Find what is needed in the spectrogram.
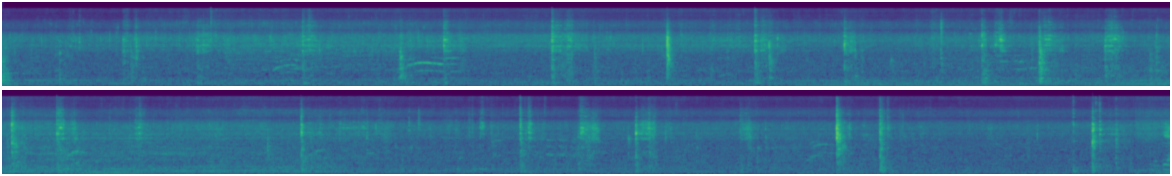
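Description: Green papaya strips and pork stir-frying in a wok: a steady sizzle, broken by irregular clicks and scrapes of a utensil against the pan as the vegetables are stirred.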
